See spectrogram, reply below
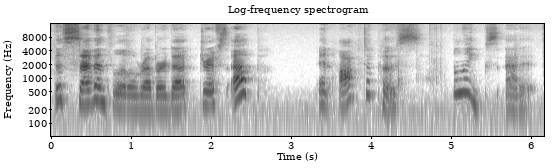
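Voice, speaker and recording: A woman teacher reads a picture book aloud to young children in a high, creaky voice, never rushing. Expressive and encouraging, she asks them simple questions and leads call-and-response moments throughout.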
